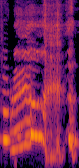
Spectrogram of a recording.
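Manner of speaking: very high squeal breaking into laughter; mock dismay. Storyteller imitating Joe thwarted by Al, laughing mock dismay. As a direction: squeak it out, imitating his disbelief through laughs.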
